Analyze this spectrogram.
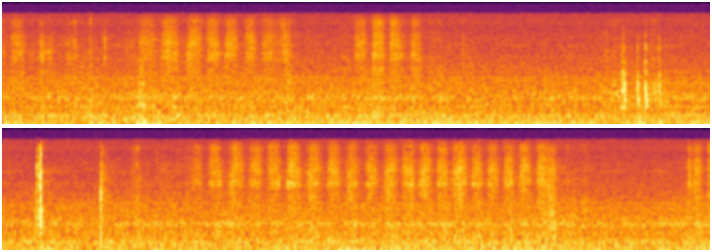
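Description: Faint quick strokes of a damp paper towel rubbing over the aluminium casing of a second-generation iPod Shuffle, with a few light clicks around the middle.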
